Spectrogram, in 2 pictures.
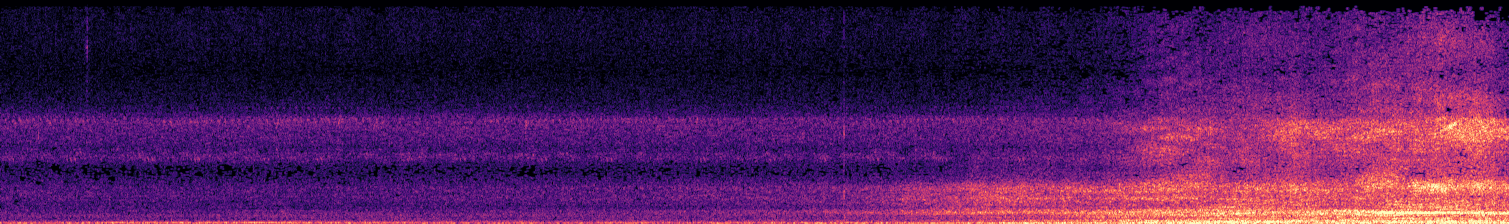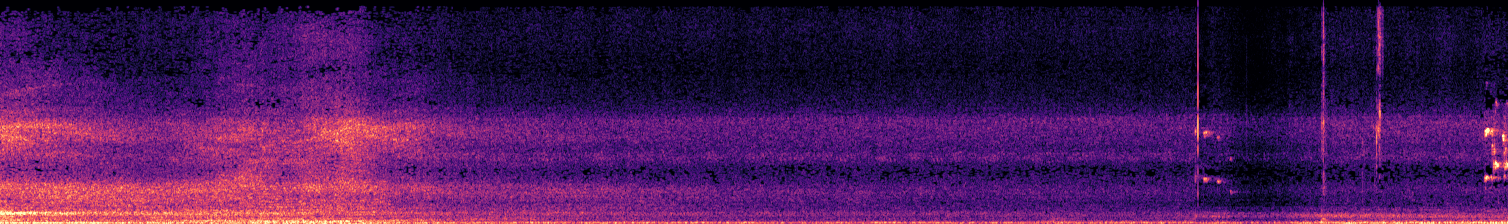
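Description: A road vehicle passes by, its noise swelling about a quarter of the way in, peaking near the middle and fading away by about two-thirds through, over a steady low hum.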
